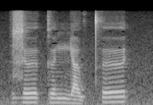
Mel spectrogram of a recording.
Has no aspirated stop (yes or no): no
